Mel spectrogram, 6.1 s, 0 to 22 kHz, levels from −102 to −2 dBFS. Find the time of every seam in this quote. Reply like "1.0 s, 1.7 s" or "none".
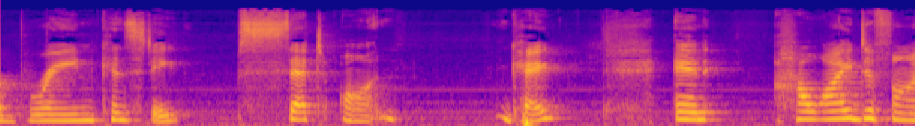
none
